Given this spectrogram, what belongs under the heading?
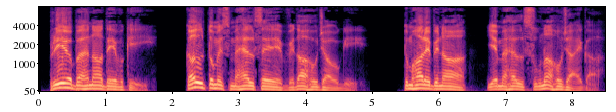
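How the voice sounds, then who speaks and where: A man's cartoonish character voice, fairly low and very slow with lively intonation, in a very clean recording with a silent background. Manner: arrogant, domineering.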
